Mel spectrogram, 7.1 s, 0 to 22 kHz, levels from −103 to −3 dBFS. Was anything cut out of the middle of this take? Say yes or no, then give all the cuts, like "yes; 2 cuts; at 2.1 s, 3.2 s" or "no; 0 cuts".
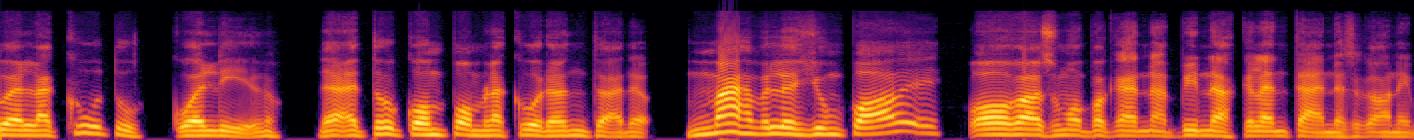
yes; 2 cuts; at 1.4 s, 4.7 s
